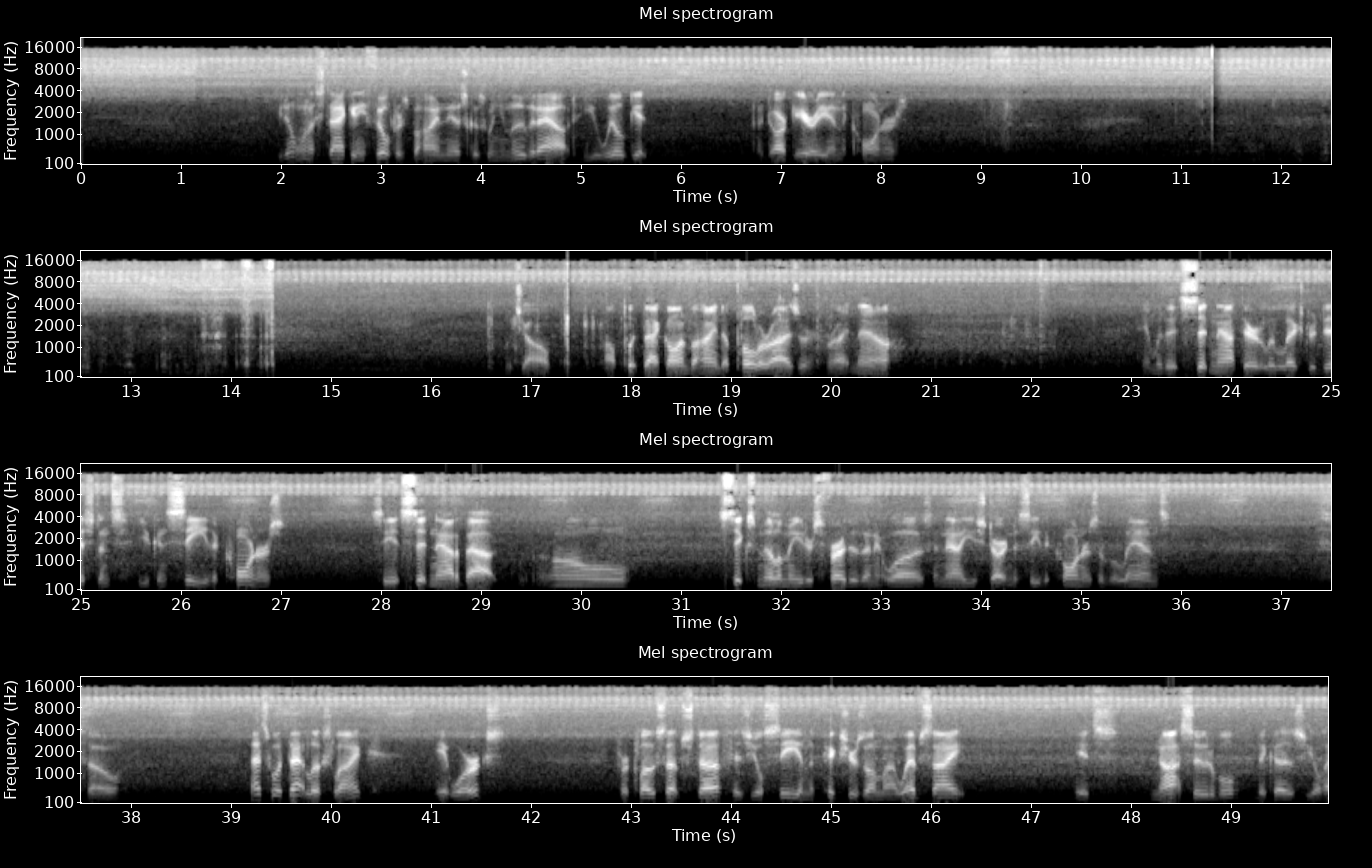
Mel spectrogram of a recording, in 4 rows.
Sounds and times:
Speech: 2.0s - 5.6s, 6.7s - 8.3s, 16.8s - 20.7s, 23.1s - 27.0s, 27.9s - 30.5s, 31.4s - 35.9s, 37.4s - 37.9s, 39.2s - 41.7s, 42.8s - 46.3s, 47.4s - 49.9s
Camera: 13.3s - 14.5s.

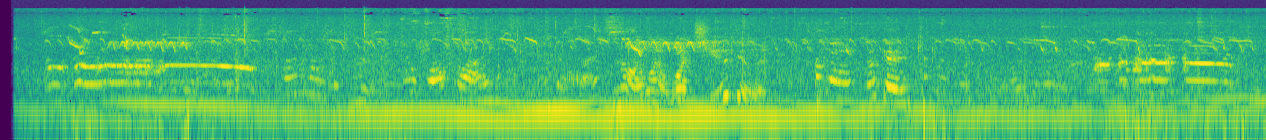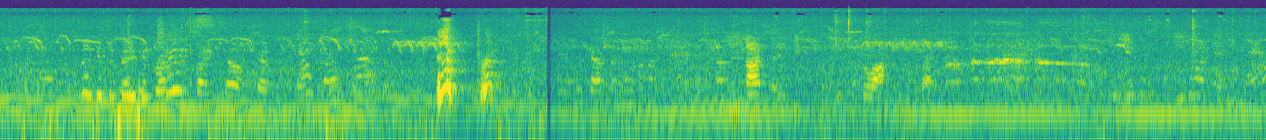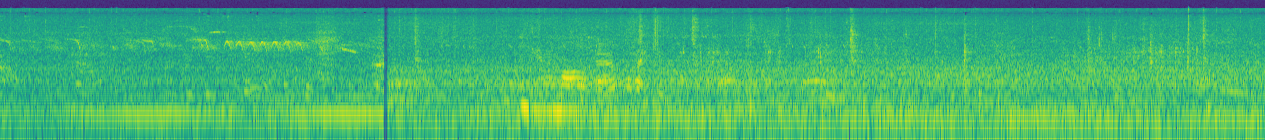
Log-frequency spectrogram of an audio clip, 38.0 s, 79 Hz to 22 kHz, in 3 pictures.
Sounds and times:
Speech: 30.5s - 32.7s.

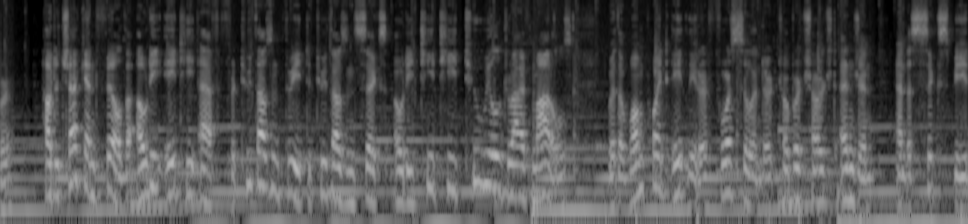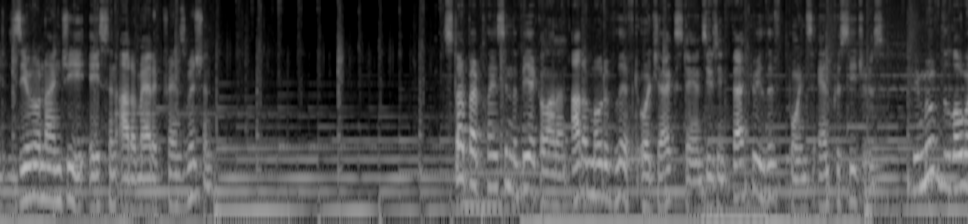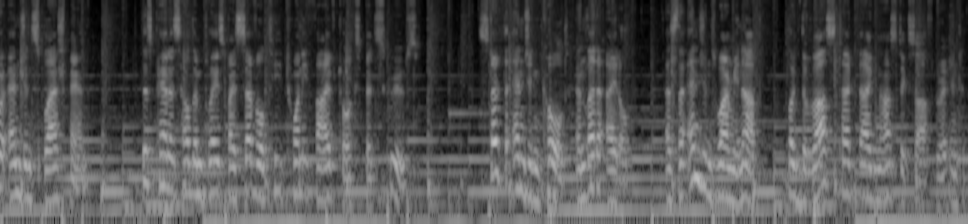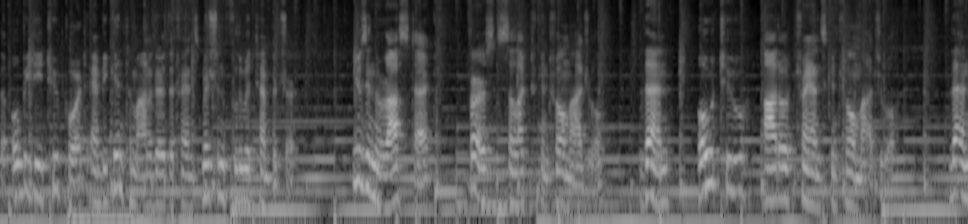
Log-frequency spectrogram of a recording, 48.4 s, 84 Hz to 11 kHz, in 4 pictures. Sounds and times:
Speech: 0.0s - 14.8s, 17.7s - 25.3s, 26.0s - 29.4s, 30.2s - 40.0s, 40.7s - 47.5s, 48.2s - 48.4s
Music: 0.0s - 48.4s.

